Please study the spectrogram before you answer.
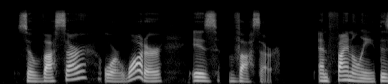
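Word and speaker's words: Wasser: Meanwhile, the W sounds like a V. So vasar or water is vasar.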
